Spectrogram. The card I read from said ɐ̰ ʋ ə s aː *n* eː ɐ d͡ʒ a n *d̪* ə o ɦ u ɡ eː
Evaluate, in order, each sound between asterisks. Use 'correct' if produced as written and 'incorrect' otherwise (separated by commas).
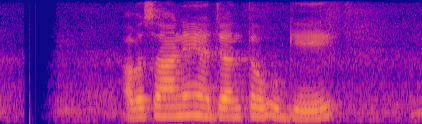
correct, incorrect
